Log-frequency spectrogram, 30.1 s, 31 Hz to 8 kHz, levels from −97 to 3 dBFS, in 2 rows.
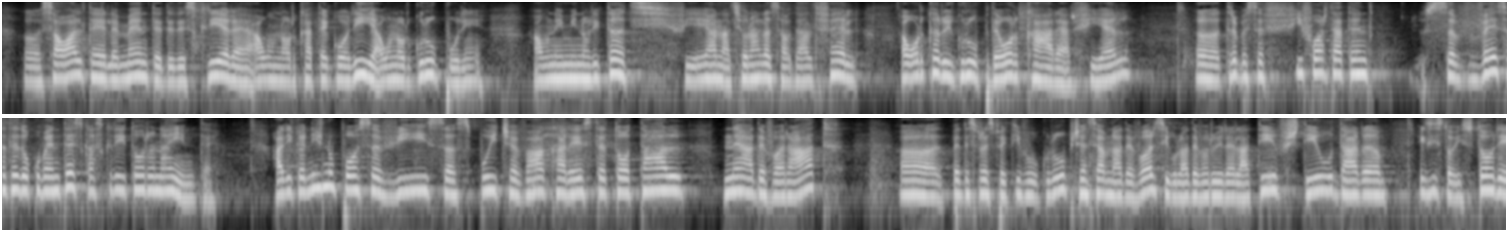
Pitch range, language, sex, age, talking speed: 170-210 Hz, Romanian, female, 30-49, 140 wpm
